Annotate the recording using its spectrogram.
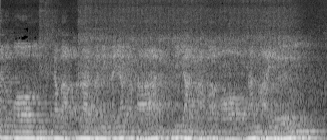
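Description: A Buddhist monk's male voice reciting a sermon in a steady, near-monotone chant, with short pauses between phrases.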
